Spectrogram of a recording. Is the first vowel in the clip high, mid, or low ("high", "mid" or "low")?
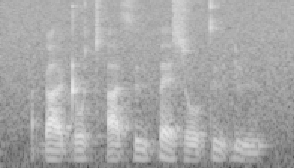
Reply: low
